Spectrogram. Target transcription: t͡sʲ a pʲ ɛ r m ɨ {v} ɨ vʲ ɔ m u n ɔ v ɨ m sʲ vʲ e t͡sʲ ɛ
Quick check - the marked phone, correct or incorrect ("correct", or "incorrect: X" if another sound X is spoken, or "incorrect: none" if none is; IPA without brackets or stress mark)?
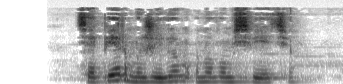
incorrect: ʐ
